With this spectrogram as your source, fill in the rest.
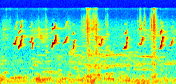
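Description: Red junglefowl chicks peep inside a cage in repeated short, high chirps, several close together, over a low background murmur.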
